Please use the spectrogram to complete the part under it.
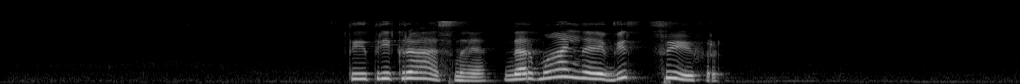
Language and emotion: Russian, positive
